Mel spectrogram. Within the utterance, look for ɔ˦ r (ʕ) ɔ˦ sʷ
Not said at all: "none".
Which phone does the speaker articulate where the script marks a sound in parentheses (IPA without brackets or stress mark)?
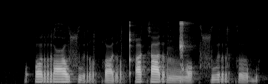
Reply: ʕ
